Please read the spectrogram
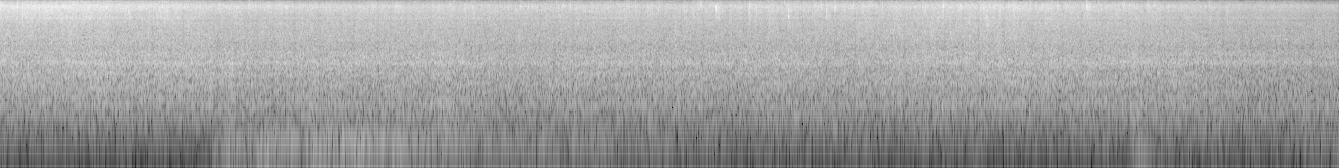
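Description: Heavy rain pouring down in a dense, steady hiss. A low rumble swells and fades between about two and three and a half seconds in.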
